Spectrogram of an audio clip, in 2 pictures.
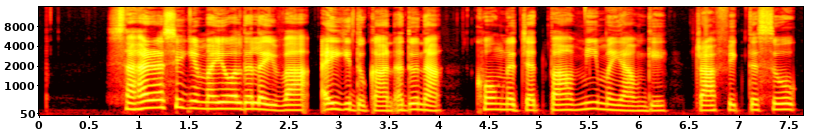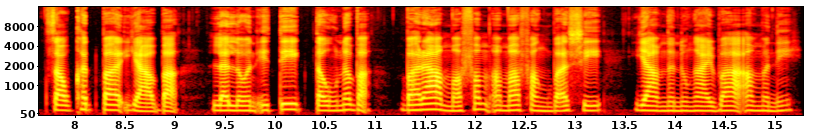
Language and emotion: Manipuri, happy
